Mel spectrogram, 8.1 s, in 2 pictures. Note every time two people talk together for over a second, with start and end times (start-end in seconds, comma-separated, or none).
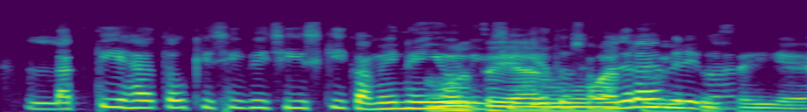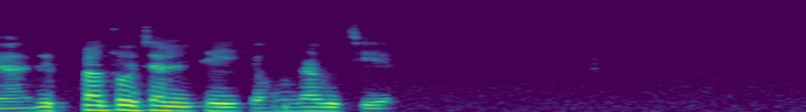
2.1-3.6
